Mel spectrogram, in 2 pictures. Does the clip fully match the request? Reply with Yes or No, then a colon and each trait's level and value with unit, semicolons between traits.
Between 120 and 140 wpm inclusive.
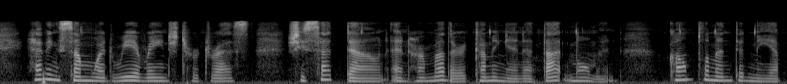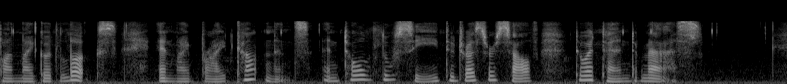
Yes: slow, 135 wpm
